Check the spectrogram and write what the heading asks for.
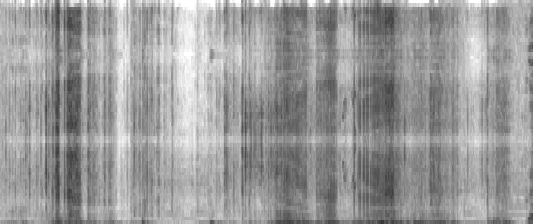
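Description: Sticky Tuck Tape packing tape being peeled off a painted plywood boat hull. It tears away with a ripping rasp, a short pull about half a second in and a longer one from about two seconds.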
